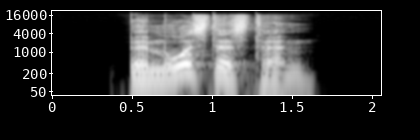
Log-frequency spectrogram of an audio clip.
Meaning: 1. superlative degree of bemoost 2. inflection of bemoost: strong genitive masculine/neuter singular superlative degree
- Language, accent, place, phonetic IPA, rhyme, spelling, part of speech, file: German, Germany, Berlin, [bəˈmoːstəstn̩], -oːstəstn̩, bemoostesten, adjective, De-bemoostesten.ogg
